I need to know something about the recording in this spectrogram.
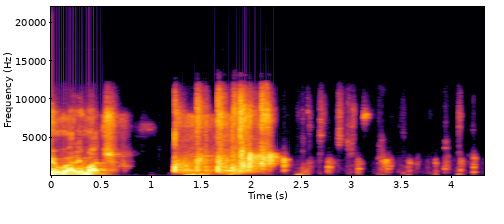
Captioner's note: applause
